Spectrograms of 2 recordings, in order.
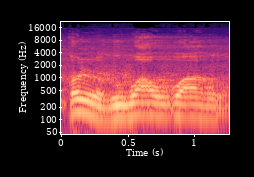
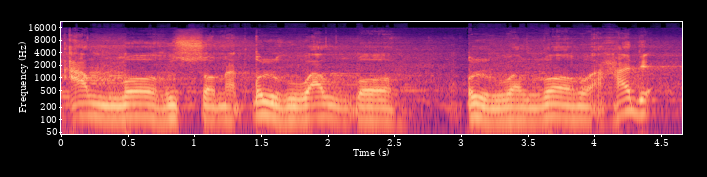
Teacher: Jadi untuk Allahu, jangan dibaca dengan huruf o.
